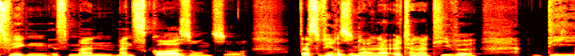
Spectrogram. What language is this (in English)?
German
